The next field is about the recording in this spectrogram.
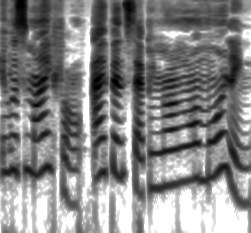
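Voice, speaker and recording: In a put-on character voice, a woman speaks at an extremely high pitch with very wide pitch swings and very even loudness. Her moderate pace comes through a dry, close sound with no echo. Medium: read story.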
